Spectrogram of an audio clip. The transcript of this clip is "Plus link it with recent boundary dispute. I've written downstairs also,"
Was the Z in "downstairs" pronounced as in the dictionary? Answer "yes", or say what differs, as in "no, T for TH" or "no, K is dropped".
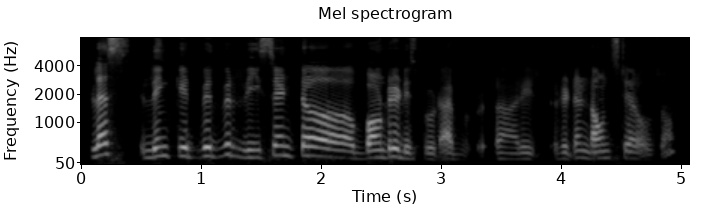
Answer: no, Z is dropped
